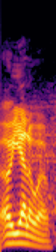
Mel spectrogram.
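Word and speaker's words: Oyelowo: Oh, on both sides of yellow. Oyellowo.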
